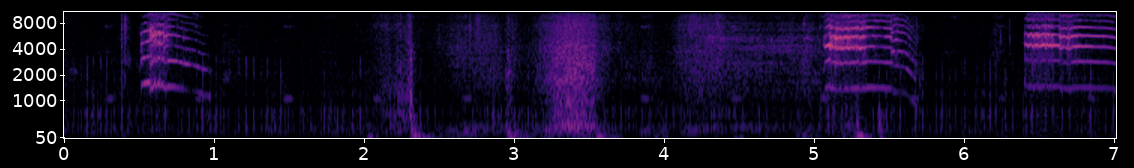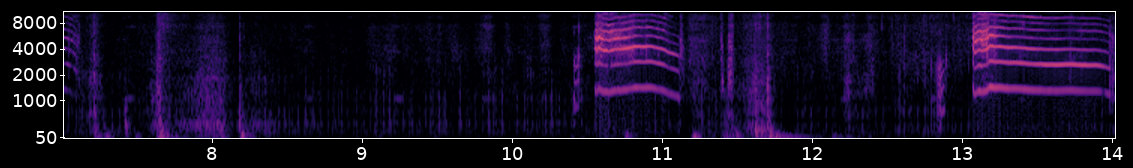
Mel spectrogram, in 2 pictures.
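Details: Three rescued baby kittens huddling together in a room corner for warmth give high, thin mewing cries, short calls repeated in a few bursts, each sliding downward, with soft rustling and handling noises between them.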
